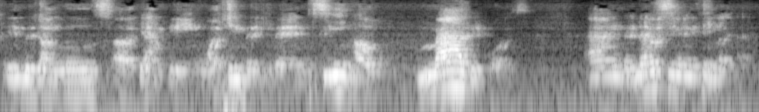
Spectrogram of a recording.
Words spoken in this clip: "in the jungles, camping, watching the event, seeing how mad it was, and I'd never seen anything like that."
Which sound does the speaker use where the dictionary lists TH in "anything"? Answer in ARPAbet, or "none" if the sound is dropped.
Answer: TH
